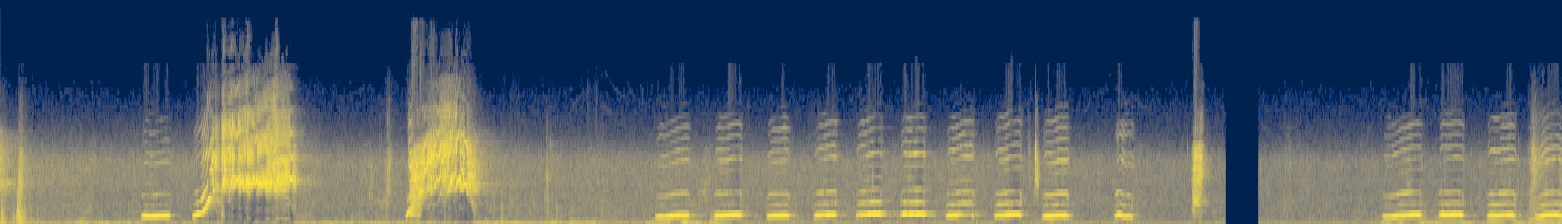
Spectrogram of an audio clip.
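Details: Monkey calling for help: two loud harsh screams, then a rapid string of clear, thin, tonal cries, about two per second, continuing after a brief cut.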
